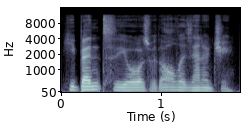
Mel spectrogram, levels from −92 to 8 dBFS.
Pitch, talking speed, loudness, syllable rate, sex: 115 Hz, 300 wpm, -19 LUFS, 6.6 syllables/s, male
